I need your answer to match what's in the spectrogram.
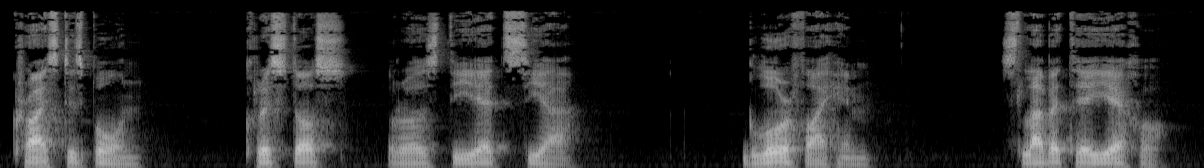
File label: Christ Is Born Church Slavonic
